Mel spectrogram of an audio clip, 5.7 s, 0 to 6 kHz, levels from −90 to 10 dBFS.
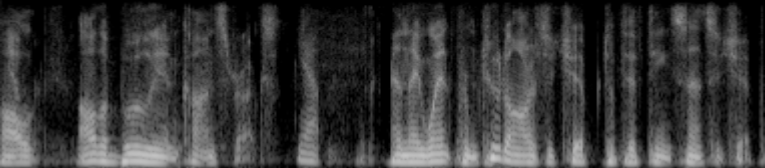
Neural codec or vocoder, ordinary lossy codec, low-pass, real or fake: none; Opus, 16 kbps; 5.4 kHz; real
